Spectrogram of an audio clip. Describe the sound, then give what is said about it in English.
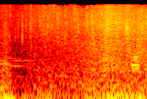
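A deep, rumbling boom rolls through the whole moment, heavy and low like a loud explosion, swelling slightly toward the end with no clear sharp crack, as a glass vessel holding an elixir bursts and a ray of fire shoots up from it. “A loud explosion startled me.”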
